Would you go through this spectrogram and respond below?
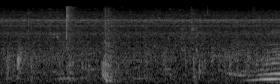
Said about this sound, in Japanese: エビをドーン。あ、入れちゃった。グツグツしてますよ。おー、ドーン。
